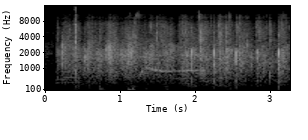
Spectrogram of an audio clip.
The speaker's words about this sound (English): Up next for our toast givers, let's get a nice big round of applause for our best man and father of our groom,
